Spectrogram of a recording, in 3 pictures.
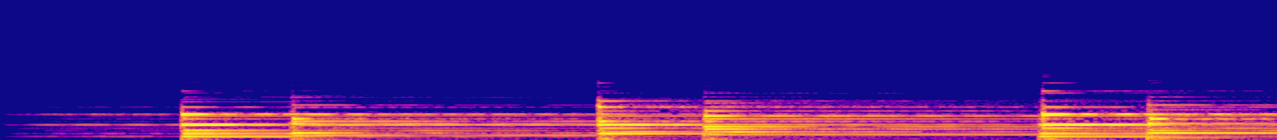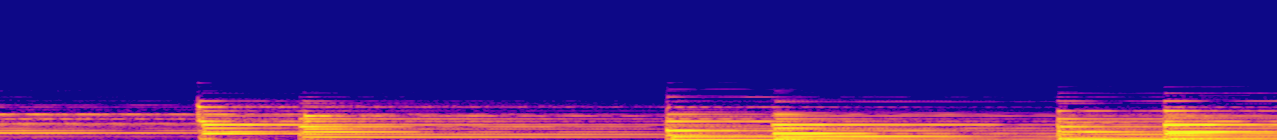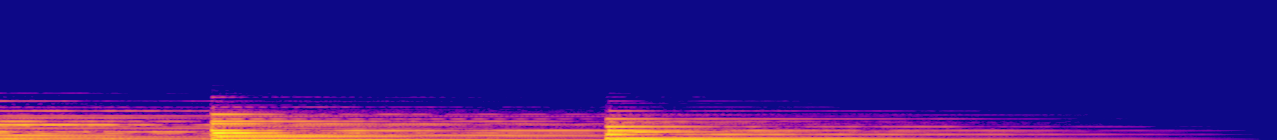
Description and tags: Flash piano ambient
I self composed this thing of The Flash on piano
ambient, background, cinematic, drama, dramatic, film, movie, piano, sad, soundtrack, sountracks, suspense, tragedy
